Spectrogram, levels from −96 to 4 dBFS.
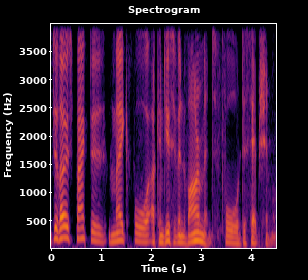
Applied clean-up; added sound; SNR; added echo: neural mask model Resemble Enhance denoiser.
